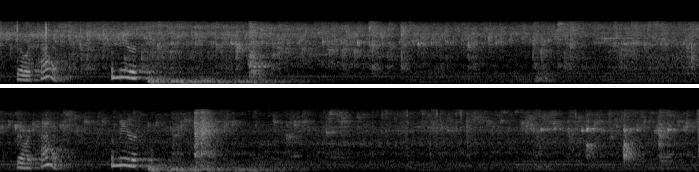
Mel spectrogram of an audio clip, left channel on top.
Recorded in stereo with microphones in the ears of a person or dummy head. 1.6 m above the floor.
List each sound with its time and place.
0.2 s a woman speaking: 20° left (ahead or behind), 1.2 m
1.5 s a thud: centre (ahead or behind), 2.5 m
